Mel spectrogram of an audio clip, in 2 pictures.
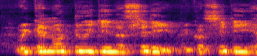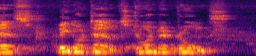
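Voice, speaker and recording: A high-pitched man with fairly even intonation, amid noticeable background noise and audible room echo. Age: 80s+. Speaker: resort owner giving birthday speech. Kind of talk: birthday speech to guests. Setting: party with audience.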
